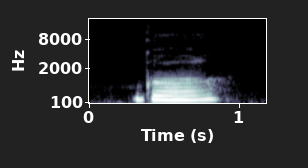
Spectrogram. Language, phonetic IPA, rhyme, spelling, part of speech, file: Czech, [ˈɡoːl], -oːl, gól, noun, Cs-gól.ogg
- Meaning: 1. goal (action in sports) 2. turn up for the book (usually a part of the phrase To je (teda) gól.)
